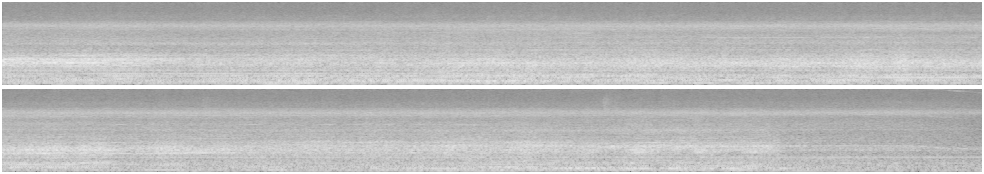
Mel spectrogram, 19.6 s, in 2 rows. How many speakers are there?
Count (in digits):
0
